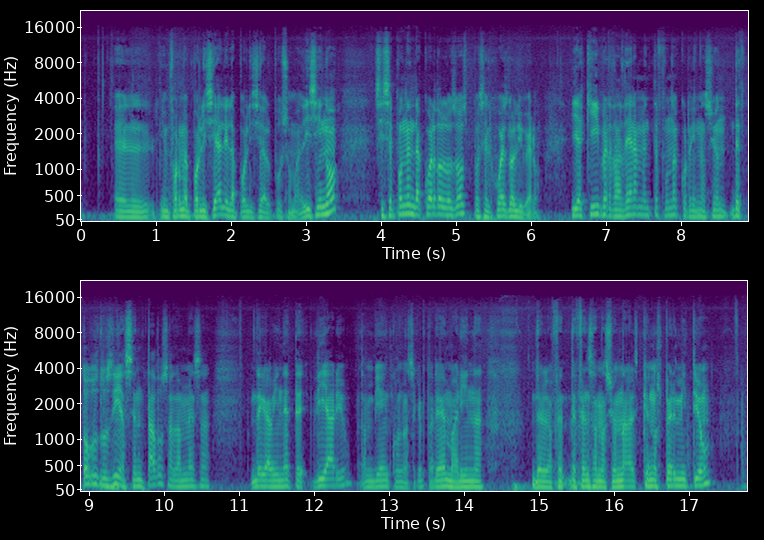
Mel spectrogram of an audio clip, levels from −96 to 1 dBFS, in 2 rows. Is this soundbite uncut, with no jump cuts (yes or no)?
no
